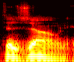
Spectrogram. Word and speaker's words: DAZN: Well, most listeners have probably heard of the service pronounced DAZN. It's spelled capital D, capital A, capital Z, capital N, but pronounced DAZN.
